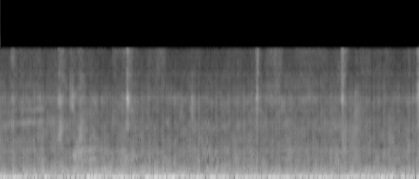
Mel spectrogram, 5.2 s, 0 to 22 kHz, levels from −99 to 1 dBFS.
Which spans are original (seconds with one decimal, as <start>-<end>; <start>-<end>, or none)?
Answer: none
